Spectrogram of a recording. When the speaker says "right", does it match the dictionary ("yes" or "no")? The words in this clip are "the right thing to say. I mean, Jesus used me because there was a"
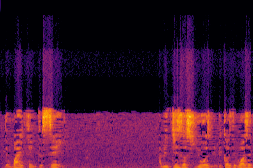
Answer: no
